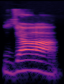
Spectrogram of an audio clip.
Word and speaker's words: я: We have form я, which is I, я. Let's pronounce this, я.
